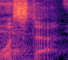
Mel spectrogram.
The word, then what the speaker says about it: Worcester: Yeah, Worcester.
